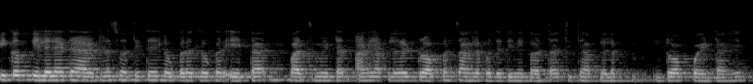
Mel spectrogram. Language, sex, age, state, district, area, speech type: Marathi, female, 45-60, Maharashtra, Yavatmal, urban, spontaneous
